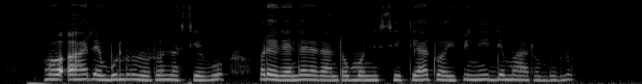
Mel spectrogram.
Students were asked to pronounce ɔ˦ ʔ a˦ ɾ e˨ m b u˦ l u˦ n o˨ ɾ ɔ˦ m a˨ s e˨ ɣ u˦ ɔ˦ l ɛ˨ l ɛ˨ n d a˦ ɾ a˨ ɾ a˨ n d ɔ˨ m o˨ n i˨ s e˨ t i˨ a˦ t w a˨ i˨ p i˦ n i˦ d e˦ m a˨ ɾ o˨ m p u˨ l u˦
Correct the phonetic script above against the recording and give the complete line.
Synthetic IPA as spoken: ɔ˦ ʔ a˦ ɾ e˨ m b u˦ l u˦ n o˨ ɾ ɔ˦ n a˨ s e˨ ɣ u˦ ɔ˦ ɾ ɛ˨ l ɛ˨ n d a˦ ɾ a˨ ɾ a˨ n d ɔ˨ m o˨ n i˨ s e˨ t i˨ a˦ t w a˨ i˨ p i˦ n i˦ d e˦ m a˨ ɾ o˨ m b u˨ l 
